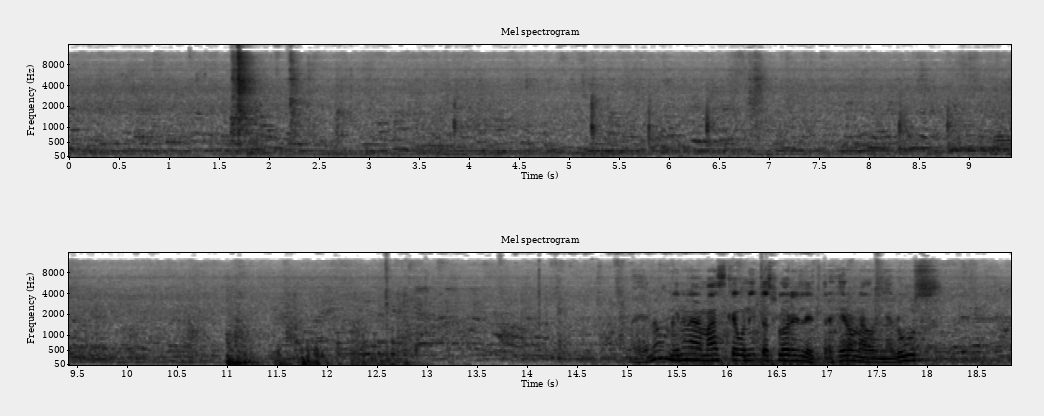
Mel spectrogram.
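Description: A crowd of men and women chat and murmur indoors.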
